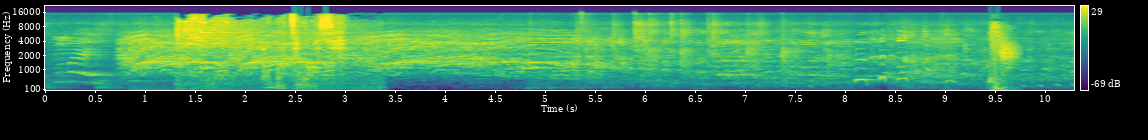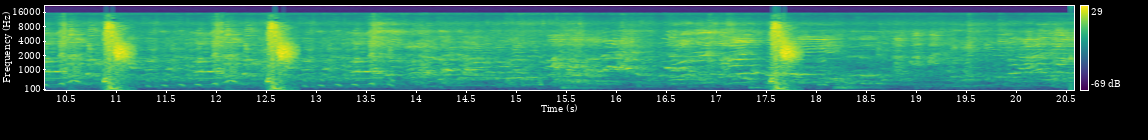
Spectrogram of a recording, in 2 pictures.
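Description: A crowd of young people laughs and shouts with excitement.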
